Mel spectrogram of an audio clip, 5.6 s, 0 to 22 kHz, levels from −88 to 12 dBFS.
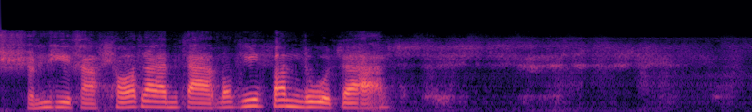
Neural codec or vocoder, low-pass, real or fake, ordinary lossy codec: codec, 16 kHz in and 24 kHz out, 0.6 kbps, FocalCodec, streaming, 2048 codes; 7.2 kHz; fake; none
